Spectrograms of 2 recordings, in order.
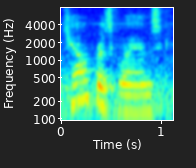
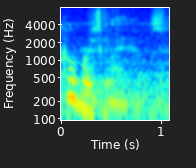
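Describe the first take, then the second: First: The first syllable sounds like 'cow'. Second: The first syllable sounds like 'coo'. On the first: This is the common everyday pronunciation. The speaker calls it wrong. "most people say Cowper's glands" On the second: This is the original pronunciation of the name. The speaker calls it right. "probably the correct pronunciation should be Cooper"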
